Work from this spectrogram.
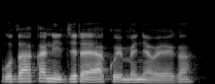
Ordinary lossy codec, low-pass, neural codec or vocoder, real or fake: none; 7.2 kHz; none; real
